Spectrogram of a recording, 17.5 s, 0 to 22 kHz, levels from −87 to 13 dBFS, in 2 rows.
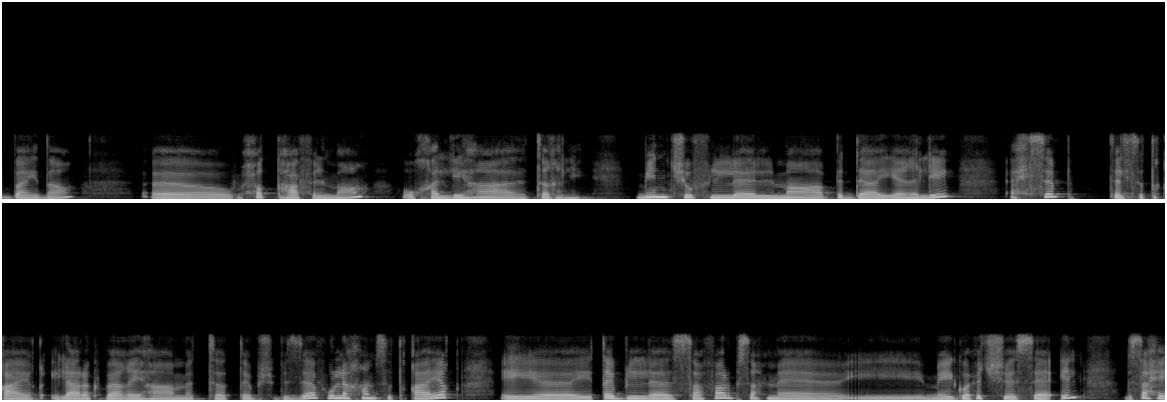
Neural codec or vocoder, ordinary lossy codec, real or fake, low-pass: codec, 16 kHz, 8 kbps, FunCodec, trained on LibriTTS, 25 frames a second; none; fake; 7.2 kHz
